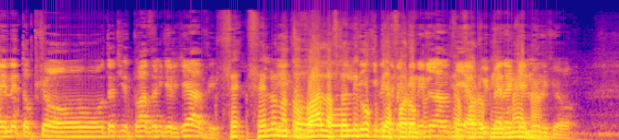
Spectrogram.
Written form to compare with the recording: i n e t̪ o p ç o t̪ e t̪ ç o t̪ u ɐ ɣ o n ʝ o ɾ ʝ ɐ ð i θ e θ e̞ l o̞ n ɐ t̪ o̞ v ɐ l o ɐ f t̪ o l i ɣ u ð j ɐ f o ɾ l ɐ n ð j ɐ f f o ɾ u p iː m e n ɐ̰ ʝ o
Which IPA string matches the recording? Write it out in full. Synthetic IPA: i n e t̪ o p ç o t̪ e t̪ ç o t̪ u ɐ ð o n ʝ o ɾ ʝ ɐ ð i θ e θ e̞ l o̞ n ɐ t̪ o̞ v ɐ l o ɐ f t̪ o l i ɣ o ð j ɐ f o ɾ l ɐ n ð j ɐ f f o ɾ o p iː m e n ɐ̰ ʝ o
